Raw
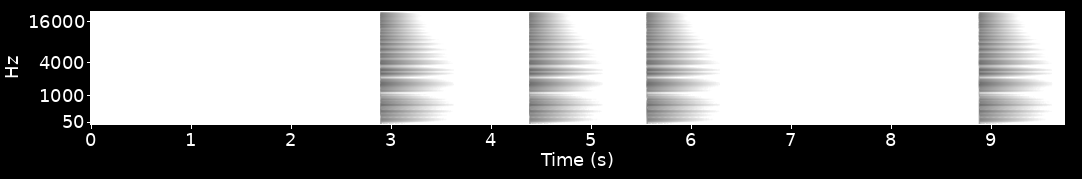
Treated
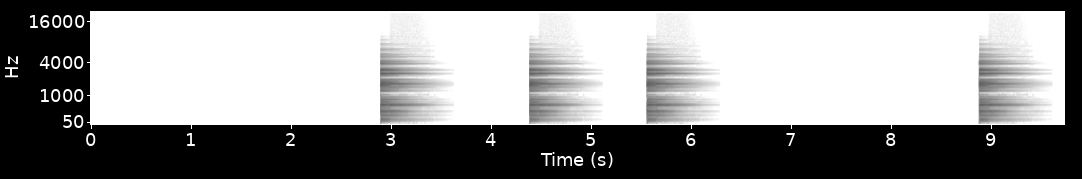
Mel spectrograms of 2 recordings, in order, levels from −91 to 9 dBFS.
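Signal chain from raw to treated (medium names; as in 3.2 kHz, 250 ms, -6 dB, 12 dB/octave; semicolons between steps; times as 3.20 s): low-pass 3.1 kHz 24 dB/octave; bit-crushed delay 91 ms, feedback 35%, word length 9-bit, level -12 dB; trim +5.5 dB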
